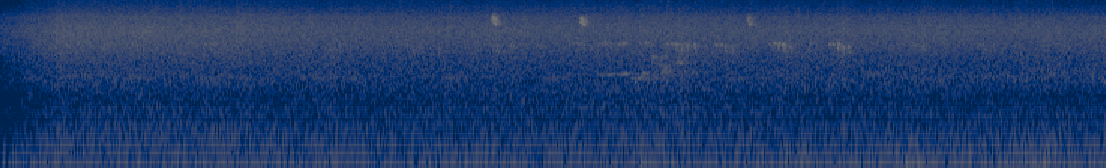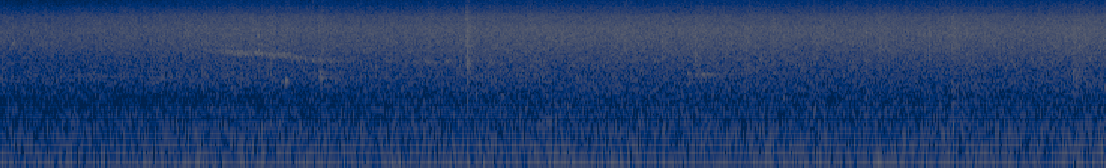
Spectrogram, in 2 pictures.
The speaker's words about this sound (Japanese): 鳥の鳴き声や風によって木々が揺れる音など、さまざまな自然音が聞こえてくると思います。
